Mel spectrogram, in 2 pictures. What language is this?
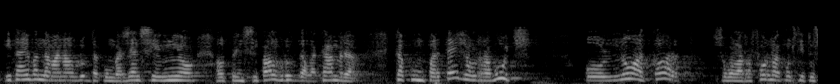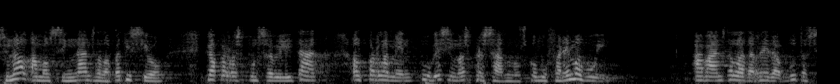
Catalan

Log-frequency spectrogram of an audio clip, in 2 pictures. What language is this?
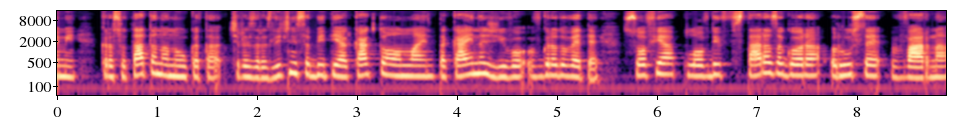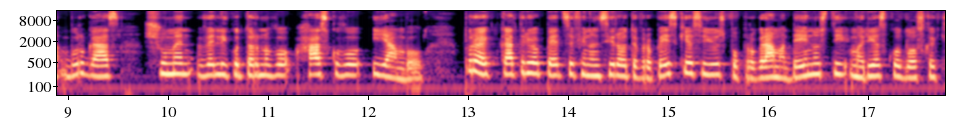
Bulgarian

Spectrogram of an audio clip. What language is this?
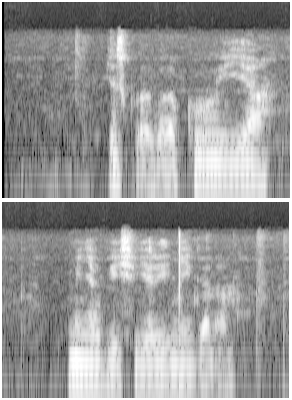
Kinyarwanda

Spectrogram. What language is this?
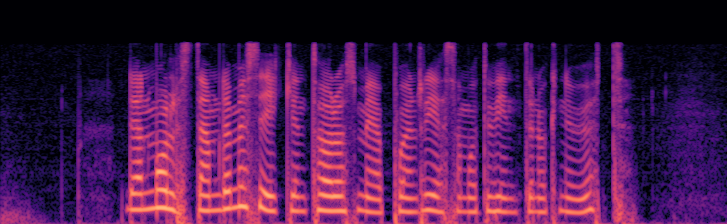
Swedish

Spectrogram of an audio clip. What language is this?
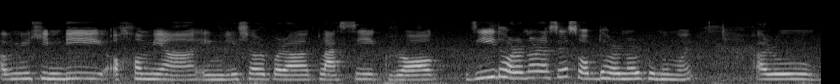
Assamese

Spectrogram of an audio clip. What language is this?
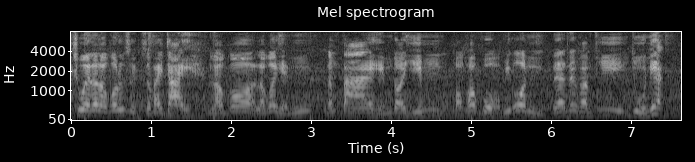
Thai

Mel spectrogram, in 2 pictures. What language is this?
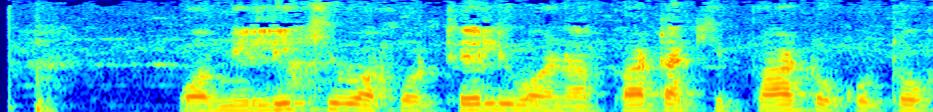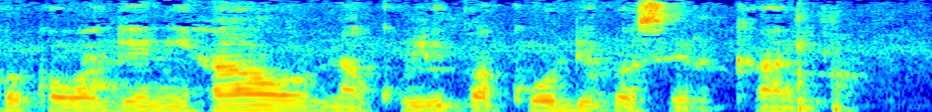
Swahili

